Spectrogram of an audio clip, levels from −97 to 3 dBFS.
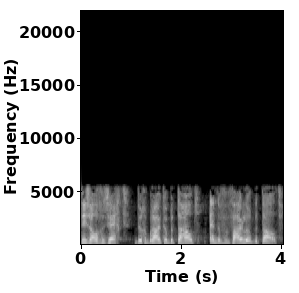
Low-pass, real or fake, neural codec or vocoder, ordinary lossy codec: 5.4 kHz; fake; vocoder, 22.05 kHz, 80 mel bands, Vocos; none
